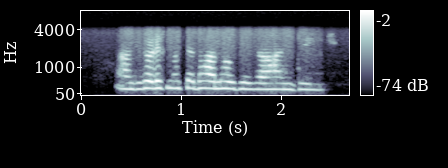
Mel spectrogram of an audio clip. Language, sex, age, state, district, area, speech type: Punjabi, female, 18-30, Punjab, Mohali, rural, conversation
